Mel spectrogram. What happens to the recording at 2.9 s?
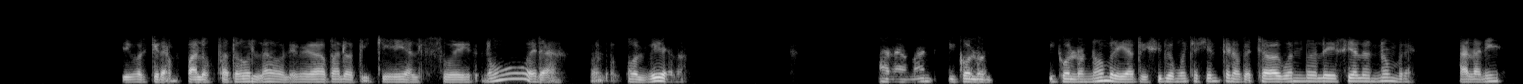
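At 2.9 s you're hearing the AMR narrowband mobile codec, which runs through the whole clip. The speech is squeezed into a phone band of roughly 150 Hz to 3.5 kHz with nothing above 3.7 kHz, and the heavy buzzy, synthetic coloration fits a low-rate mode around 6.7 kbps.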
